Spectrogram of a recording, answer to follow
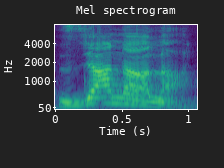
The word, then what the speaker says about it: জানালা: আবার একটা শব্দ খেয়াল করুন, আমি একটা শব্দ লিখলাম হচ্ছে জানালা। কি লিখলাম বলুন তো? জানালা। এই জানালা শব্দটাকে আমরা প্রায়ই এরকম উচ্চারণ করি জানলা।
